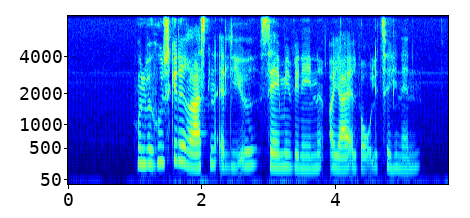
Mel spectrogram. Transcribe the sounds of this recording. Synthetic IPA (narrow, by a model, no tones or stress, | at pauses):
hunʋe̝ɦusɡ̥əɾ̥e̝ʁasd̥n̩ʔælḭːʊð̞̩ˠsɛːminʋene̝nəʔɒ̽jɑ̈ɪɐælʋɒ̰ːli̥t͡sʰe̝lɦe̝nænn̩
